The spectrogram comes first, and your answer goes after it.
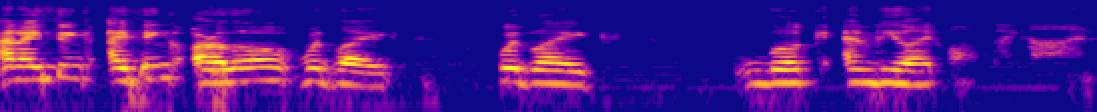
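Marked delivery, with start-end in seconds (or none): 4.8-5.5 whispered, hushed, with bottled-up excitement. Acting out a character's awed reaction during a game scene: whispering in character. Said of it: "and just, like, whisper it".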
